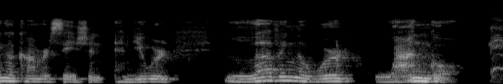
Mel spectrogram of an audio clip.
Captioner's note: speaks Spanish; Sandra laughing; speaks Spanish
